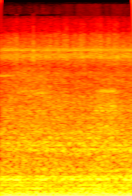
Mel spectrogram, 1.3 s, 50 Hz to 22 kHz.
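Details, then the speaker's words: Combine harvesting beans on the first day of the 2022 harvest, with the concave opened slightly: a heavy, steady low drone under constant load as the threshing cylinder labours on stalks that are still moist and green. "And you can tell that there's still moisture in them stalks, so just by the way they're going into just by the way you can hear it going through the thrashing cylinder."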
